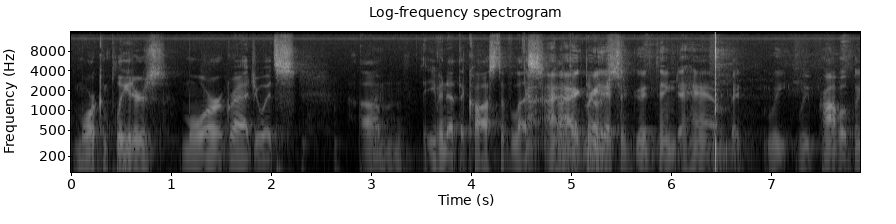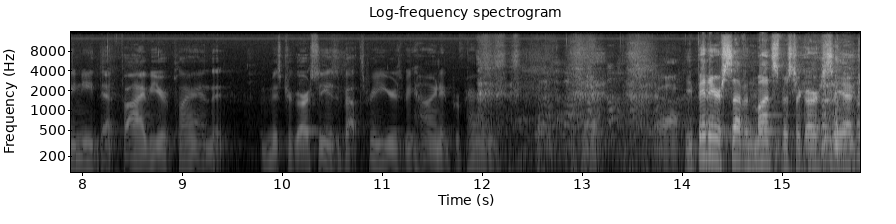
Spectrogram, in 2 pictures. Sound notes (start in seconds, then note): 11.9 audience laughing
